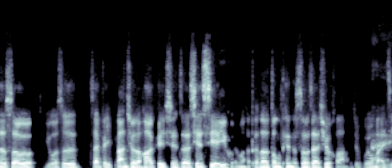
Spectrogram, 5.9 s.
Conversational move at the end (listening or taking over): taking over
